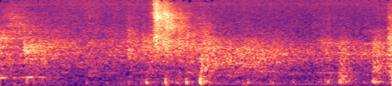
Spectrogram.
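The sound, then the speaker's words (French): A microphone is taken off and handled, giving several dull thumps and brief scraping knocks scattered irregularly over a low, steady background. “Tu prends le micro et tu l'enlèves. Voilà, tire devant toi.”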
